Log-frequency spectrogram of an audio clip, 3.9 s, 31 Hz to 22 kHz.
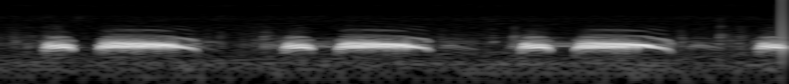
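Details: Spotted dove coo used to excite a decoy bird for trapping practice: a clipped low note then a long soft hooting coo falling at its end, the pair repeated steadily about every 1.2 seconds.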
